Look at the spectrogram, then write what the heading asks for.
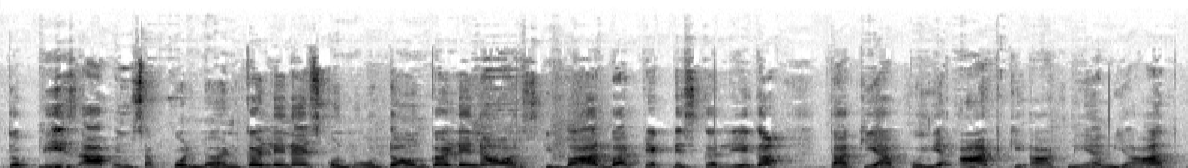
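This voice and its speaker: A woman explains Hindi grammar to children one word at a time, carefully and slowly, using some English along the way. She sounds high-pitched and fairly bright, with slight background noise.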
